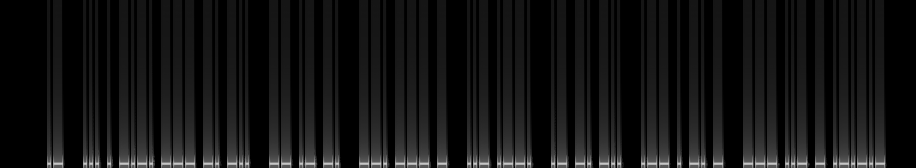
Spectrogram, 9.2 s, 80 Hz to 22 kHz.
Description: Morse code, heard as a keyed tone, about 40 wpm, 700 Hz. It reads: A SECOND MAN GOT UP AND WENT OUT.
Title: Sentences from Top 300 Words 40wpm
